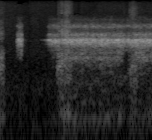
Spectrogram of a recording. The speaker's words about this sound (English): as I'm like peering out into the vast ocean of water, I'm just like breathing really, really heavily breathing.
